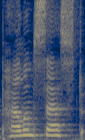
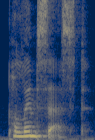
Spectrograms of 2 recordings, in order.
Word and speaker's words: palimpsest: found is a palimpsest and it's either palumsest or palimpsest okay um palumsest p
